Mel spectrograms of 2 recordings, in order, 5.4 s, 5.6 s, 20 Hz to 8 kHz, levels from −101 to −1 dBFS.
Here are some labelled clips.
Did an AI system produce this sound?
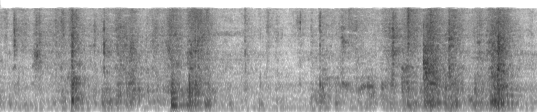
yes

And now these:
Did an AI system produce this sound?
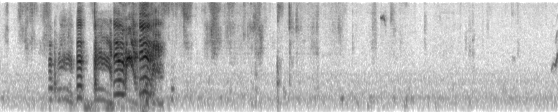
no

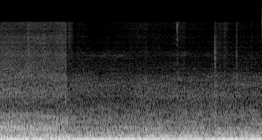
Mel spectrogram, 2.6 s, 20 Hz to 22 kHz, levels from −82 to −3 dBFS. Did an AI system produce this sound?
yes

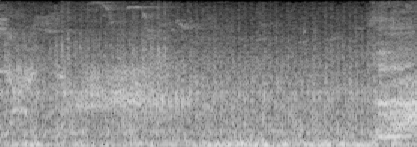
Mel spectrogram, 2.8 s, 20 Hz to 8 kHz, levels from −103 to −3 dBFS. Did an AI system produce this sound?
yes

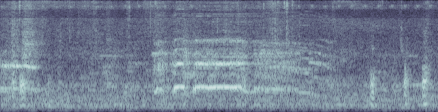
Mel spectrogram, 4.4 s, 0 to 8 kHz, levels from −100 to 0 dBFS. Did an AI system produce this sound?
no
